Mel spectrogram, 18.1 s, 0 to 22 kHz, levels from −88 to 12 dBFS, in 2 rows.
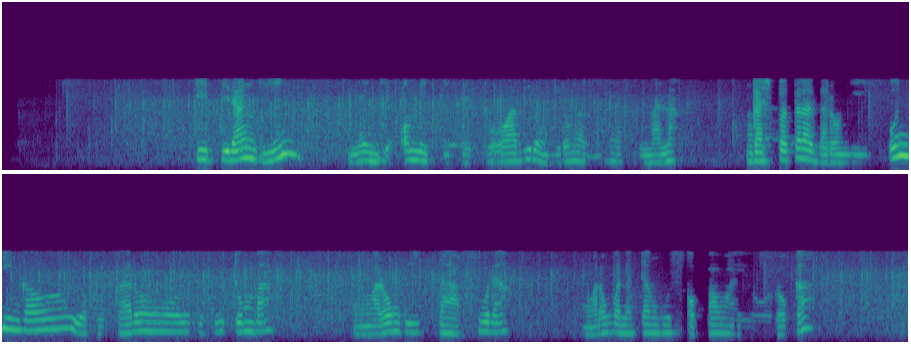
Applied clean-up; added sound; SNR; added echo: none; Applause; 13 dB; none.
